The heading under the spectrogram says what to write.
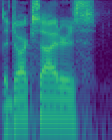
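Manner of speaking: ordinary talk, nothing marked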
